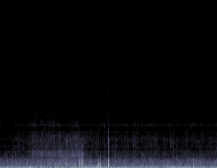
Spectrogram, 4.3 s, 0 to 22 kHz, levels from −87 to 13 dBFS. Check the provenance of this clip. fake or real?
fake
